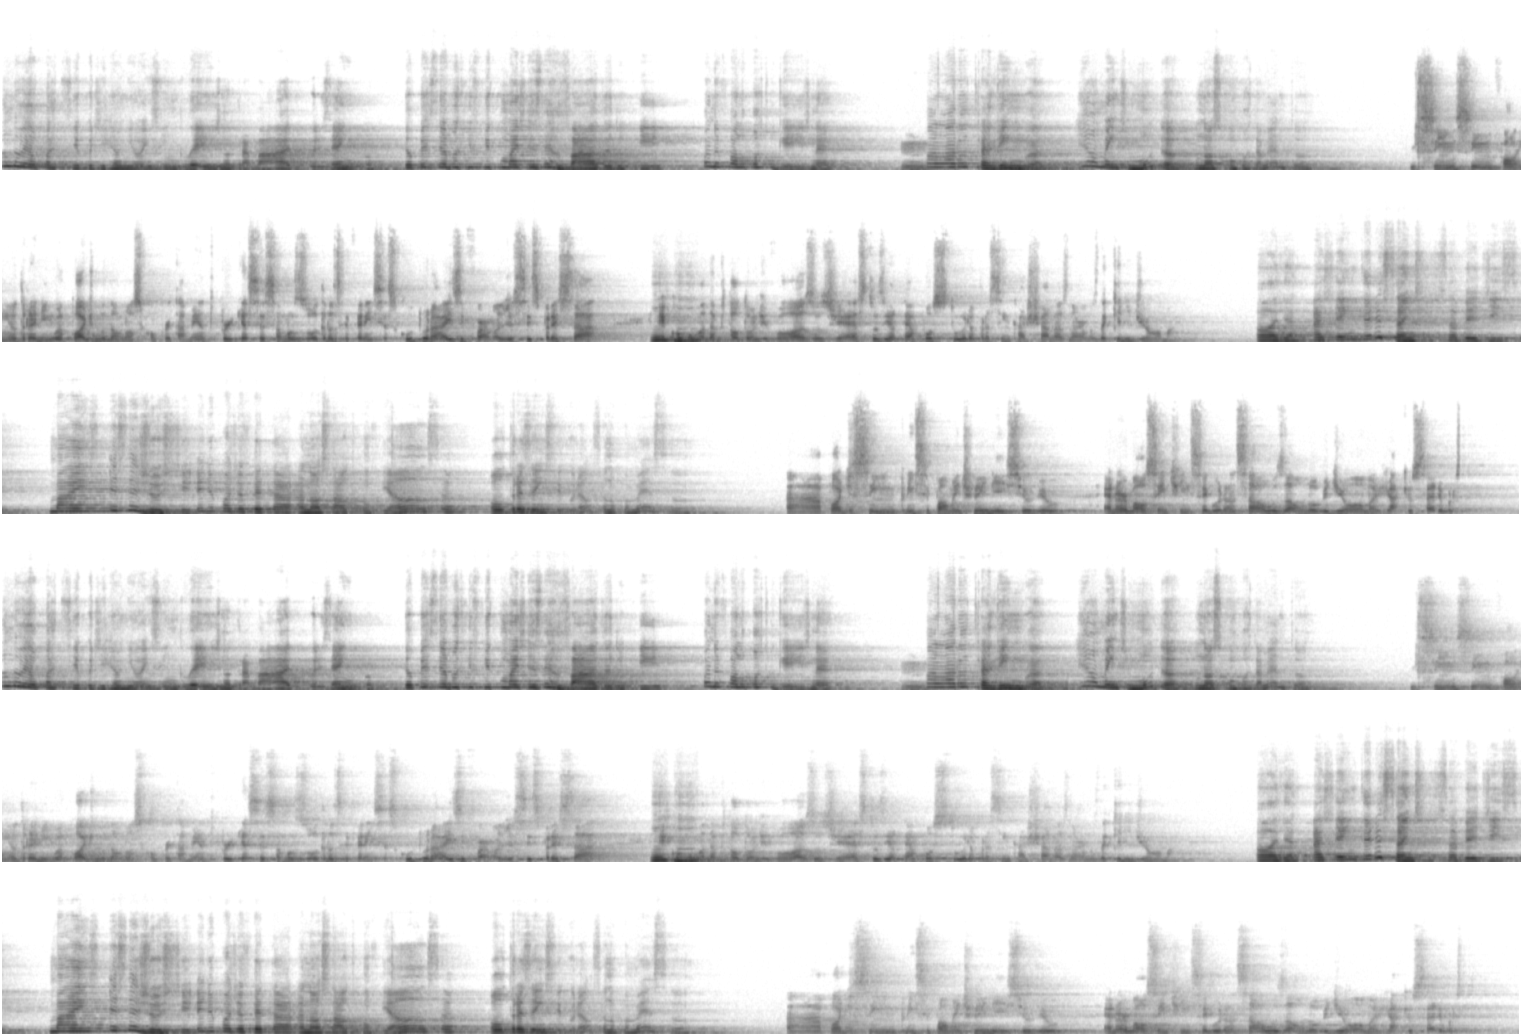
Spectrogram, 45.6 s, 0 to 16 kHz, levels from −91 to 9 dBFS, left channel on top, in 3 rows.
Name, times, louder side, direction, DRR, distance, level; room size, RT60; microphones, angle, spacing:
voice 1, 0.0-3.7 4.0-6.6 7.0-8.3 9.2-10.4 10.8-13.1 21.7-22.2 27.7-30.2 30.9-34.9 35.3-37.3, right 1 dB, 10° right, 7 dB, 0.6 m, -19 dB
voice 2, 9.0-9.4 14.1-21.2 21.5-26.9 38.2-41.0 41.4-45.0, left 3 dB, 75° left, 13 dB, 0.6 m, -29 dB
18.5 x 8.3 x 8.3 m, 2.2 s
head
